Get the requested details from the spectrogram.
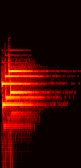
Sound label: level unlock; gardenbloom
